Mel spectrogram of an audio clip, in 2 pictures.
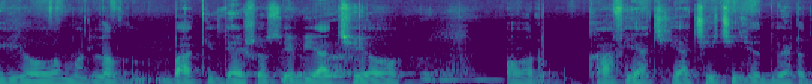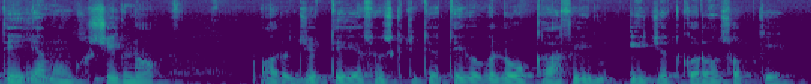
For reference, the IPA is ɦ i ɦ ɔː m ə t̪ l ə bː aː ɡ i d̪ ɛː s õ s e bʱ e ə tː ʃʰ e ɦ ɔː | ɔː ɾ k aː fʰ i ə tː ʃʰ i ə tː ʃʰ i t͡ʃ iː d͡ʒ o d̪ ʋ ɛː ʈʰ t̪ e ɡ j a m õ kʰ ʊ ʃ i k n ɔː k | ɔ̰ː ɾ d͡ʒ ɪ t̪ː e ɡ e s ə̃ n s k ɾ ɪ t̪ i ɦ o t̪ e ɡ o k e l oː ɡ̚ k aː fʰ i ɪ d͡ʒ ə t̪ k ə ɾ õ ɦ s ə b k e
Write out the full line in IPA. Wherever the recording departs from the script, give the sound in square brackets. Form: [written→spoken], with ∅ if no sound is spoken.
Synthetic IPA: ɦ i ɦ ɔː m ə t̪ l ə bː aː [ɡ→k] i d̪ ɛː [s→ʃ] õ s e bʱ [e→i] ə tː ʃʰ e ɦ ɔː | ɔː ɾ k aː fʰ i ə tː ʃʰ i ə tː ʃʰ i t͡ʃ iː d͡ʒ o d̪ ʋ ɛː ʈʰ t̪ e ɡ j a m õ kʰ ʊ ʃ i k n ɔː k | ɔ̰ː ɾ d͡ʒ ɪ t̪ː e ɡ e s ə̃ n s k ɾ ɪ t̪ i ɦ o t̪ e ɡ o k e l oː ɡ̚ k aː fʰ i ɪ d͡ʒ ə t̪ k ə ɾ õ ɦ s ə b k e

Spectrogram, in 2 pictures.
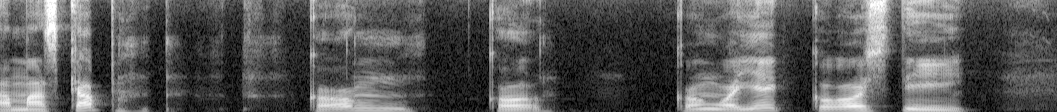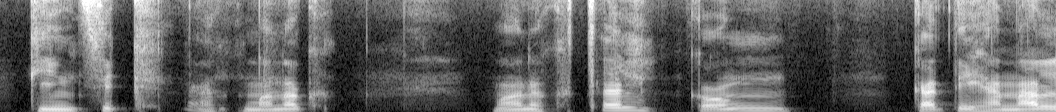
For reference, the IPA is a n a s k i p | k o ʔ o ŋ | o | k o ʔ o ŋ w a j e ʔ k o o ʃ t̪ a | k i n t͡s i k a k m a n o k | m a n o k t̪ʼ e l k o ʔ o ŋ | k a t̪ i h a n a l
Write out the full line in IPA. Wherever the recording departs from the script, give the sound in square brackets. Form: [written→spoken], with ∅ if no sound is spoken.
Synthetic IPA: a [n→m] a s k [i→a] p | k o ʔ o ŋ | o | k o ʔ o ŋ w a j e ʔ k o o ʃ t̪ [a→i] | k i n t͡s i k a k m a n o k | m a n o k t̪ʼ e l k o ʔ o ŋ | k a t̪ i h a n a l

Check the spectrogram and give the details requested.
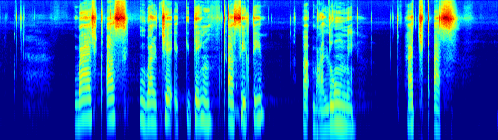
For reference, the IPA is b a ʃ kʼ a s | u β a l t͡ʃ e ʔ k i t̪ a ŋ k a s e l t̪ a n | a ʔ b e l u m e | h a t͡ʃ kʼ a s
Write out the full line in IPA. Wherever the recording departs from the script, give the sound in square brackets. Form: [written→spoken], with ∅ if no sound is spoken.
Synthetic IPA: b a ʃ kʼ a s | u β a l t͡ʃ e ʔ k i t̪ [a→e] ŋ [k→kʼ] a s [e→i] l t̪ [a→i] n | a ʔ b [e→a] l u m e | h a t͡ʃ kʼ a s

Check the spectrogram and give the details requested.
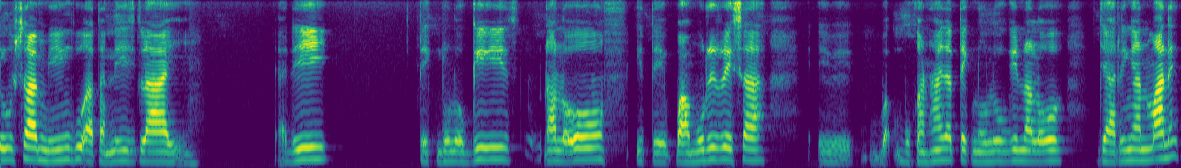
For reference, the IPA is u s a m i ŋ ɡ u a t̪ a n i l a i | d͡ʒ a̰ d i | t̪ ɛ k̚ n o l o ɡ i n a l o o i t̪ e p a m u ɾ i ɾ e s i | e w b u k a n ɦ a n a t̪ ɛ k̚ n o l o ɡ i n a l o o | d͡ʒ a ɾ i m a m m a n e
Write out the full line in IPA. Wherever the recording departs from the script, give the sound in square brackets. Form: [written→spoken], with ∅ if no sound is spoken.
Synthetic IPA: u s a m i ŋ ɡ u a t̪ a n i l a i | d͡ʒ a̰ d i | t̪ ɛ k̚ n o l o ɡ i n a l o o i t̪ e p a m u ɾ i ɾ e s [i→a] | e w b u k a n ɦ a [n→ɲ] a t̪ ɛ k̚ n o l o ɡ i n a l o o | d͡ʒ a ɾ i [m→ŋ] a [m→n] m a n e

